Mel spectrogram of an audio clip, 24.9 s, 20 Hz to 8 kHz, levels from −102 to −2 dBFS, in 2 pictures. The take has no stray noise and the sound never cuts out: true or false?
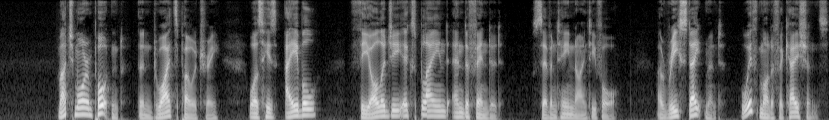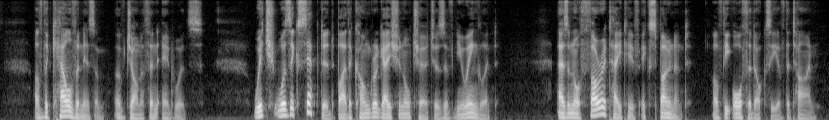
true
